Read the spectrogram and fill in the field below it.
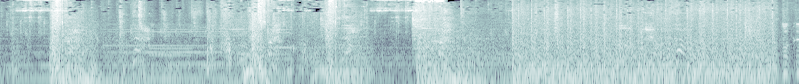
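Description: Gunfire in the video game Gungrave G.O.R.E., loud bursts of rapid shots and heavy booms in clusters, then a sustained dense barrage, with a voice talking over parts.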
